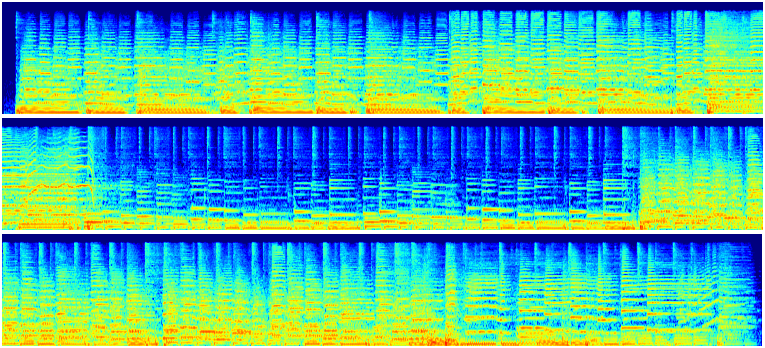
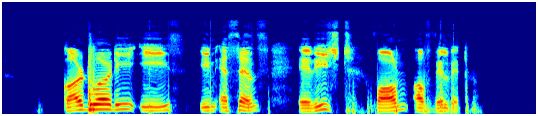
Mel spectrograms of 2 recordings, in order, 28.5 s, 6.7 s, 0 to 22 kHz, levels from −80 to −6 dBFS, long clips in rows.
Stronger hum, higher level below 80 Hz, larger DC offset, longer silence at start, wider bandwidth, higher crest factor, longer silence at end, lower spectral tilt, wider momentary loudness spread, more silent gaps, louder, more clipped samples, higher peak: neither; first, -30 dBFS vs -50 dBFS; neither; second, 0.2 s vs 0.8 s; first, 16.5 kHz vs 11.5 kHz; about the same, 18 dB vs 18 dB; second, 0.1 s vs 0.75 s; second, -4 dB/octave vs -5.5 dB/octave; second, 9 LU vs 12 LU; neither; second, -21 LUFS vs -18 LUFS; neither; about the same, -4 dBFS vs -2 dBFS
